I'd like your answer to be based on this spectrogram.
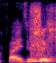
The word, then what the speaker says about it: Pfizer: Pfizer said this last month. – Do you mean Pfizer? Yeah. Because I think the P is silent.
